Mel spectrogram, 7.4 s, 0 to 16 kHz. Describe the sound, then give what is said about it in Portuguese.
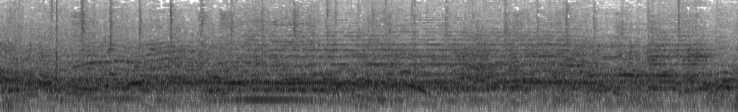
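A large crowd of Brazilian national team fans in Brasília roars and cheers continuously after Neymar scores the first goal, a loud, dense wall of voices with scattered whistles and shouts rising above it throughout. “O camisa 10 abriu o placar e levou a torcida ao delírio.”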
